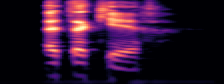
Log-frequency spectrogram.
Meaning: third-person plural past historic of attaquer
- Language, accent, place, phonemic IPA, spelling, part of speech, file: French, France, Lyon, /a.ta.kɛʁ/, attaquèrent, verb, LL-Q150 (fra)-attaquèrent.wav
